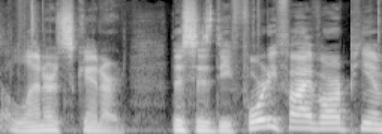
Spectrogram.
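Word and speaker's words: Lynyrd Skynyrd: Another unbelievable record, a carryover from the last top 100 imprint analog records you should own list, is Leonard Skinnard's pronounced Leonard Skinnard.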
